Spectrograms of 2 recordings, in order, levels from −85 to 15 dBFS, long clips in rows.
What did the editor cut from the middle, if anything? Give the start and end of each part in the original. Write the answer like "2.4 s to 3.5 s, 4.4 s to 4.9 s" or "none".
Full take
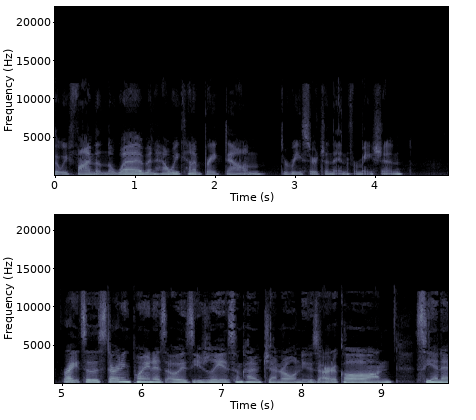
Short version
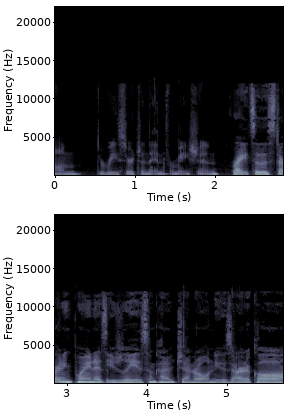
4.4 s to 4.9 s, 6.3 s to 6.6 s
